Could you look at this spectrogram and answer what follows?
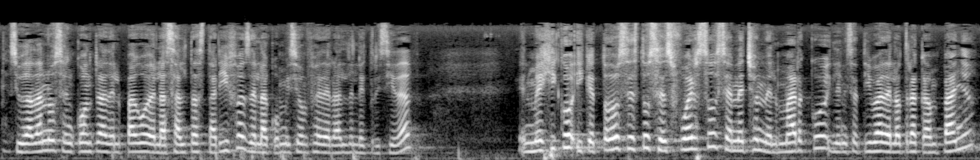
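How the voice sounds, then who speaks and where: A young woman from Mexico, speaking with a Mexican accent, gives an informal talk to a forum audience in a measured way, with many fillers and restarts. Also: fairly high pitch, darkish tone. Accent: Mexican Spanish.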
